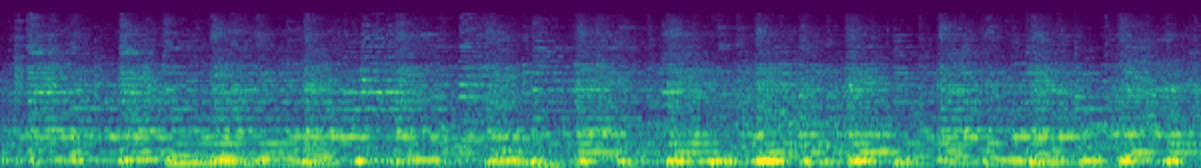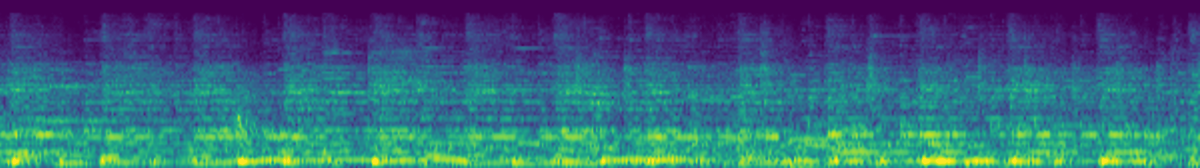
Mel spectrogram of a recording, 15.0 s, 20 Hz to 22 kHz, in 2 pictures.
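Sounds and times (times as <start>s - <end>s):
plucked acoustic guitar music: 0.0s - 15.0s.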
